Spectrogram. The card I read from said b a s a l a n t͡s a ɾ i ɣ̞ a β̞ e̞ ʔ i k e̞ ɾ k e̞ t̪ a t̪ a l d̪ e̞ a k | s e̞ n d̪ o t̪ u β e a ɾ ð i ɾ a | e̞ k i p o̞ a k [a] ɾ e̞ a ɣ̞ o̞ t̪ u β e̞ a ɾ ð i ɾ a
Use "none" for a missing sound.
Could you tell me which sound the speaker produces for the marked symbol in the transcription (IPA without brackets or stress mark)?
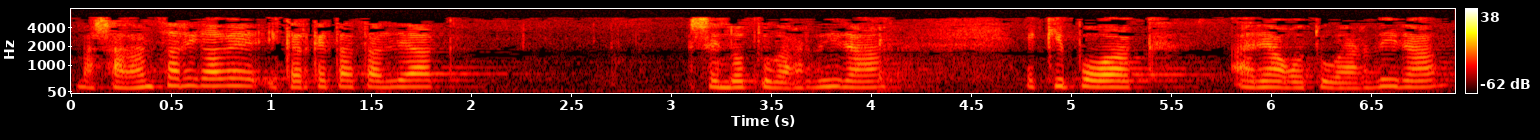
a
